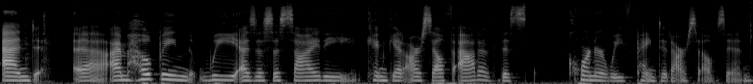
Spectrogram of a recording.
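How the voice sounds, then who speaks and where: A woman talks at a fairly slow pace in a medium pitch. Her intonation is monotone and flat, on a very clean recording with a silent background. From rural northwest Arkansas. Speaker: retired CEO and cafe owner. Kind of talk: casual interview conversation.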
